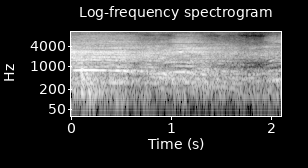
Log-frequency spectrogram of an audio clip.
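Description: A single drawn-out shout, slowly falling in pitch and fading after about a second and a half.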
